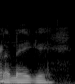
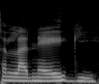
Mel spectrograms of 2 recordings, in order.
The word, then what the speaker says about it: Laneige: Because I had a moisturizer for like the nighttime, which is Laneige. I don't know how you say that. Laneige or whatever. – Laneige. – So, basta, it's spelled as Laneige. – Laneige.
